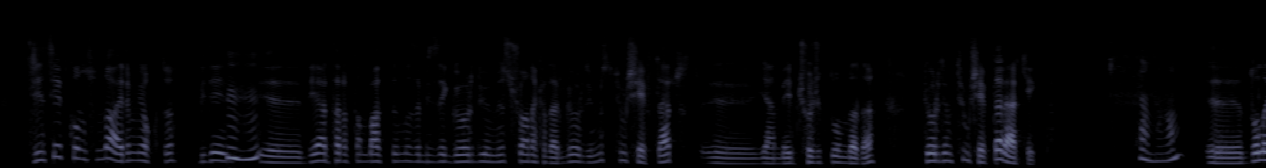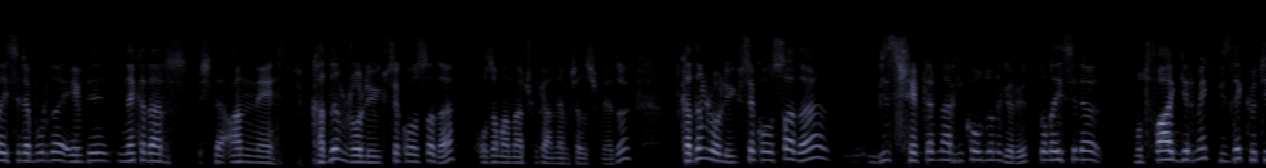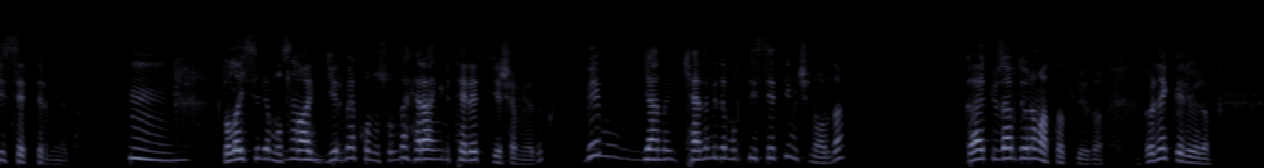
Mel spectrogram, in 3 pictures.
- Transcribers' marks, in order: tapping
- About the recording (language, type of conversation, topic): Turkish, podcast, Aile yemekleri kimliğini nasıl etkiledi sence?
